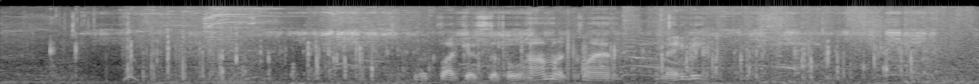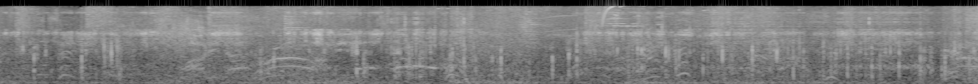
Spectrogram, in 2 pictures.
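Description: Blades swing and strike with sharp hits.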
